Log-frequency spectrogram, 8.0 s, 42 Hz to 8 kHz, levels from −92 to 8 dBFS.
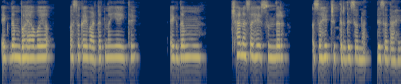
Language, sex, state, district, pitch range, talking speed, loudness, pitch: Marathi, female, Maharashtra, Dhule, 220-230 Hz, 135 wpm, -20 LUFS, 225 Hz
